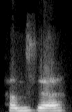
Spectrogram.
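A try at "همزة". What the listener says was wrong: हमजा एंड में इसकी ह का साउंड लेकर आना है।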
